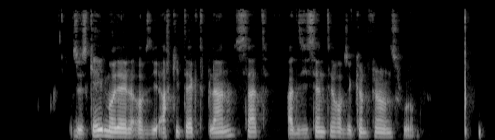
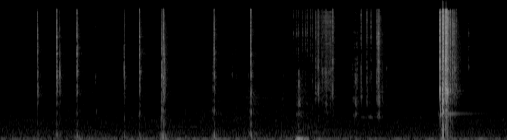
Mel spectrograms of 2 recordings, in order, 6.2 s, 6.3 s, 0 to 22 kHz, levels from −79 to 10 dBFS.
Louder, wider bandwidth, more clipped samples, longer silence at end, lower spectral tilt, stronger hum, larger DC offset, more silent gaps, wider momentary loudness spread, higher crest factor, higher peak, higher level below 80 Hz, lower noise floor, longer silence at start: first, -21 LUFS vs -24 LUFS; about the same, 17 kHz vs 17 kHz; neither; second, 0.2 s vs 0.65 s; first, -5 dB/octave vs 1.5 dB/octave; neither; neither; neither; second, 14 LU vs 28 LU; second, 22 dB vs 34 dB; about the same, 0 dBFS vs 0 dBFS; second, -66 dBFS vs -54 dBFS; first, -76 dBFS vs -62 dBFS; second, 0.9 s vs 2 s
